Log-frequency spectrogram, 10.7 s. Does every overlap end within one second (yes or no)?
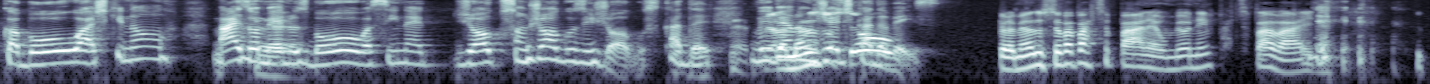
no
